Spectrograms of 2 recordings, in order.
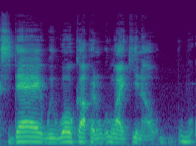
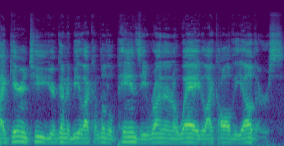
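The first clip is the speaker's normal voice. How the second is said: plain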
